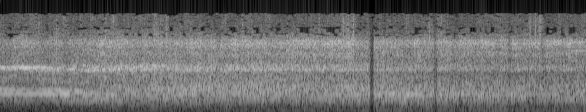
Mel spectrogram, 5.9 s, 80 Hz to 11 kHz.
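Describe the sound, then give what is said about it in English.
A 4-6-4 Hudson-type locomotive pulls in with a steady, loud rumbling drone that holds throughout, with a couple of brief dips near the end. “Right on time. It's a 464 type locomotive. Looks like a Hudson.”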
